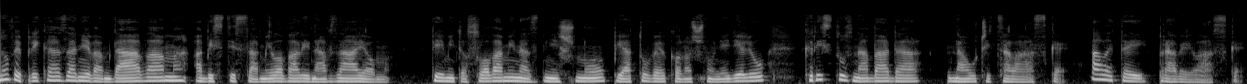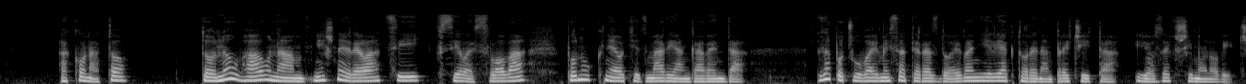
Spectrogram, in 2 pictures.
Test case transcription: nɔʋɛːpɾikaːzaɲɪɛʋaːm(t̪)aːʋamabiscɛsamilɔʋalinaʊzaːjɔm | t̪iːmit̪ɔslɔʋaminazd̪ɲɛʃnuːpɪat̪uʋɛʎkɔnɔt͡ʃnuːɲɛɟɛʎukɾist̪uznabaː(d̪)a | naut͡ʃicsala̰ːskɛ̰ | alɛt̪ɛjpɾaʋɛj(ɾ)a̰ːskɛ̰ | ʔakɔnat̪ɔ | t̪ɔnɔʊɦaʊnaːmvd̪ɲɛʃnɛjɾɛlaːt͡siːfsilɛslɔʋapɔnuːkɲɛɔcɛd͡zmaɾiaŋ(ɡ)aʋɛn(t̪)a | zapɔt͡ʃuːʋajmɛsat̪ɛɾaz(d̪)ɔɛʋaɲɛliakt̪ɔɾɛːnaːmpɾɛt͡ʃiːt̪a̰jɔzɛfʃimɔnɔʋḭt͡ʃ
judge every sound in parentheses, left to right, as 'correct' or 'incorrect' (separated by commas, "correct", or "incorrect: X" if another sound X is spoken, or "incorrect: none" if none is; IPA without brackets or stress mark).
incorrect: d̪, correct, incorrect: l, correct, incorrect: d̪, correct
